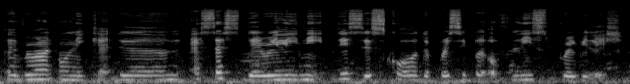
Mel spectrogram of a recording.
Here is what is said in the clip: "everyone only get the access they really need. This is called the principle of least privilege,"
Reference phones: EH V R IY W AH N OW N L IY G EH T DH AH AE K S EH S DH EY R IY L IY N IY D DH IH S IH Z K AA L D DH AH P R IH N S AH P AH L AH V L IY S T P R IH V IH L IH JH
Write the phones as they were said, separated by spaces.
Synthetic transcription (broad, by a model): EH V R IY W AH N OW N L IY G EH T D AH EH S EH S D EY R IY L IY N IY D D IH S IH S K AA L D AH P R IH N S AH P AH L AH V L IY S P R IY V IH L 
